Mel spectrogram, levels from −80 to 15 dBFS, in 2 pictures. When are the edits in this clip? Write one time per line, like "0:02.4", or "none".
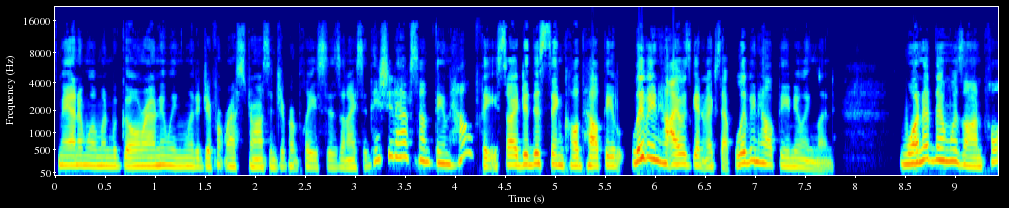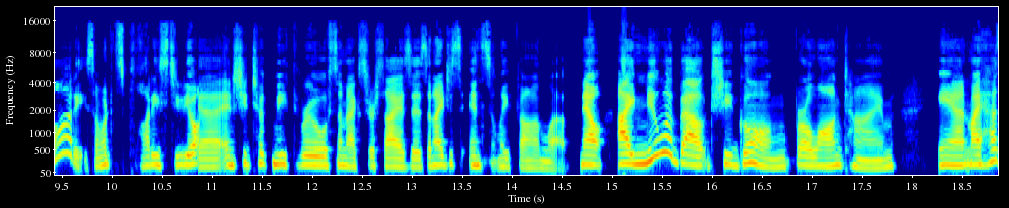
0:10.9
0:15.0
